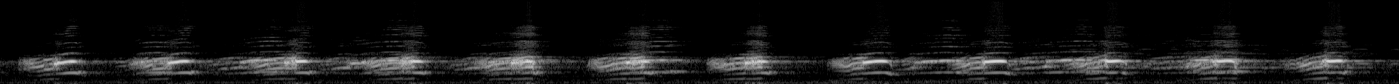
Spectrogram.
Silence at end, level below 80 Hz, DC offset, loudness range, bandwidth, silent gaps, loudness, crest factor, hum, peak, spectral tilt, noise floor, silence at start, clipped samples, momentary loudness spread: 0.35 s; -66 dBFS; under 0.1%; 3 LU; 8.4 kHz; none; -20 LUFS; 16 dB; none; -6 dBFS; -2.5 dB/octave; -51 dBFS; 0.25 s; under 0.1%; 20 LU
